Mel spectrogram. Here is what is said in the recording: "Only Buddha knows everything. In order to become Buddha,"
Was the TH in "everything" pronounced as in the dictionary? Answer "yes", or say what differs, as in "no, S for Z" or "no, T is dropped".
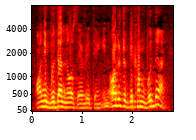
no, T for TH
